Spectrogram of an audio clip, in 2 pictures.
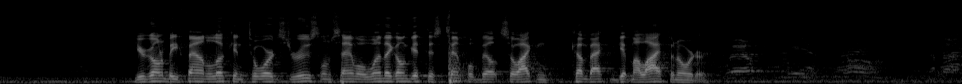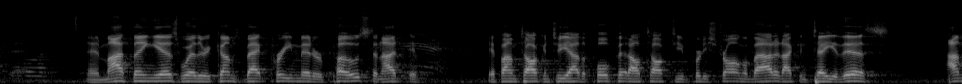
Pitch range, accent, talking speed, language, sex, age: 125-155 Hz, American, 210 wpm, English, male, 40-59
